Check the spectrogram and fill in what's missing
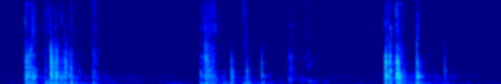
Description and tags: Puffy Chips Falling On Table
Dropping a handful of chip puffs on a table.
chip, fall, patter, puff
